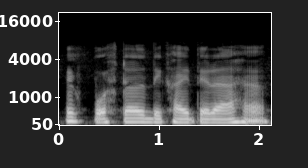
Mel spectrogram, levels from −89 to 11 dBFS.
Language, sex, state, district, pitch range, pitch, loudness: Hindi, male, Bihar, Patna, 115-145 Hz, 125 Hz, -12 LUFS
